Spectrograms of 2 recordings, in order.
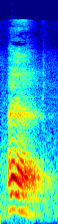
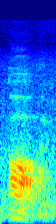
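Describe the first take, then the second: First: It is said loudly and aggressively. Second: It is said softly.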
